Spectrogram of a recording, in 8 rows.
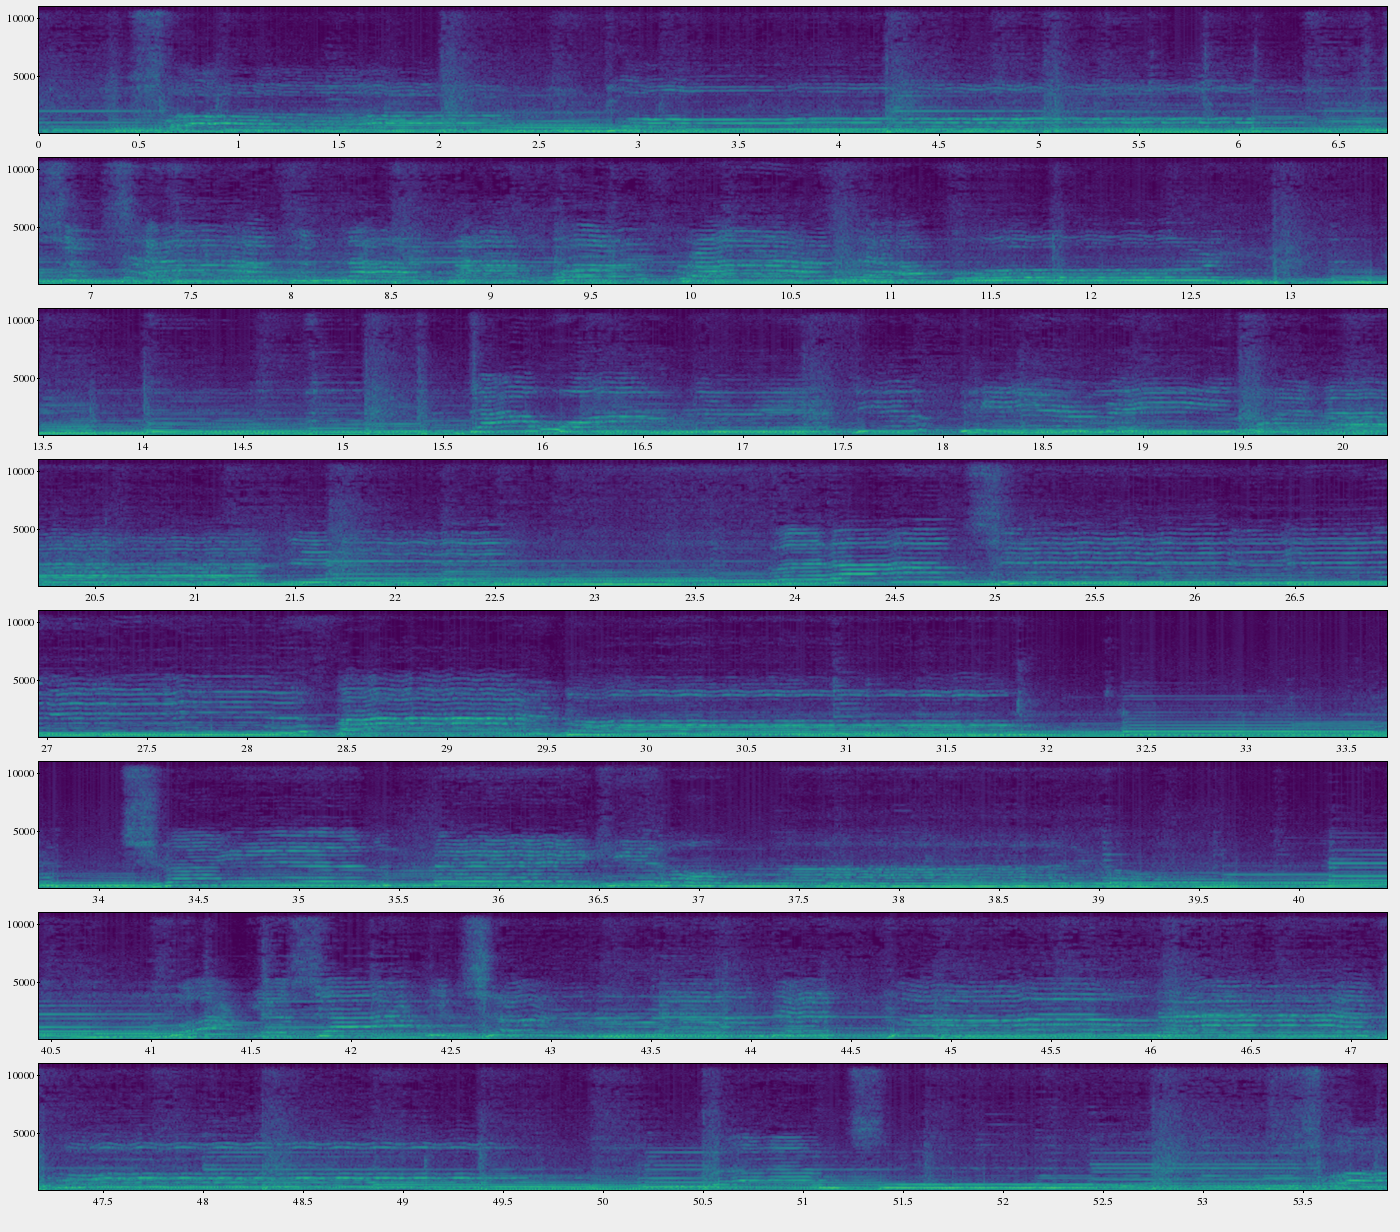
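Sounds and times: woman singing: 0.0 - 13.5, 15.6 - 23.1, 23.7 - 32.1, 34.1 - 53.9
country band playing: 0.0 - 53.9.

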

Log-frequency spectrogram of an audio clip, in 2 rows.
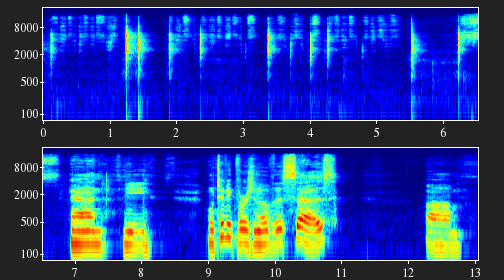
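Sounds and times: chalk tapping on blackboard: 0.0 - 7.8
chalk scraping: 0.0 - 8.6.

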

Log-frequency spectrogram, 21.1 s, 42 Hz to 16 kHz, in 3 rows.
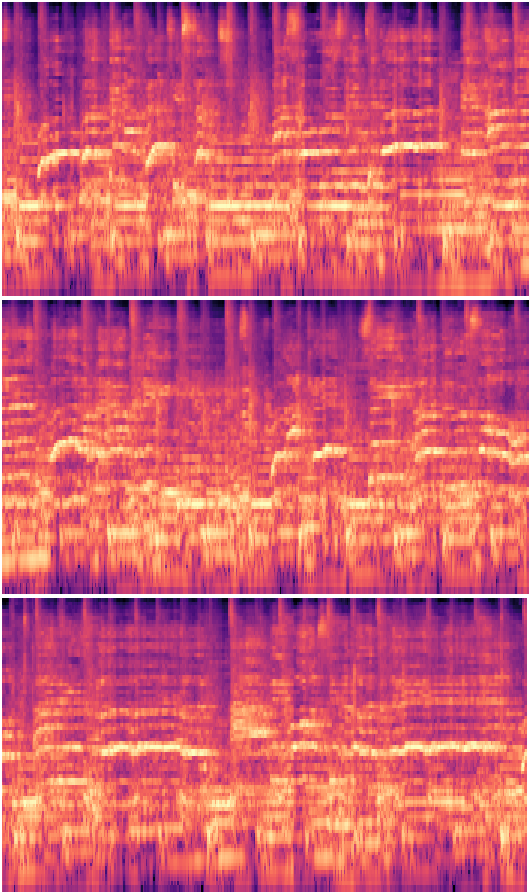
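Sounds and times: group singing gospel song: 0.0 - 9.8, 10.5 - 21.0
live band bass and drums: 0.0 - 21.0.

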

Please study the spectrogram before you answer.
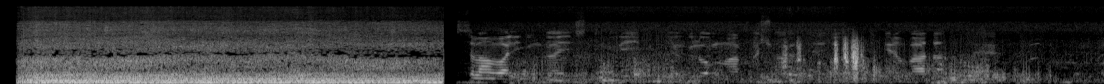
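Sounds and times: combine harvester droning: 0.2 - 4.4.

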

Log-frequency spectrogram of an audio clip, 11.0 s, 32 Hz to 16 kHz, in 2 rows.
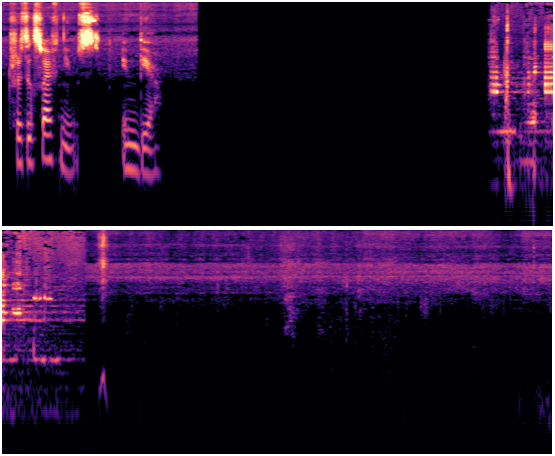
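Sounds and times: steady hiss: 0.0 - 2.0, 6.4 - 11.0.

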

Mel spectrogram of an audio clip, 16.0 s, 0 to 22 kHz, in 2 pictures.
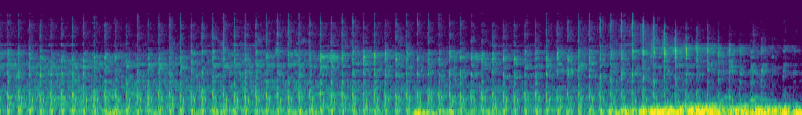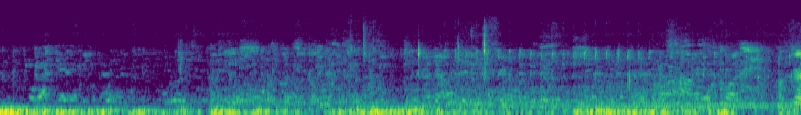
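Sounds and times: engine running with even pulse: 0.0 - 16.0
deep rumble: 5.7 - 16.0.

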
